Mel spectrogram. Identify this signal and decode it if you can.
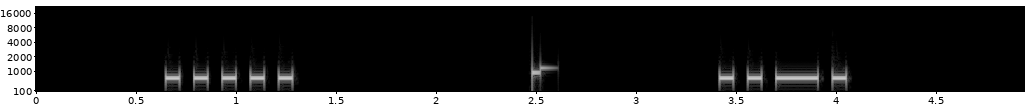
Morse code, heard as a keyed tone, about 17 wpm, 700 Hz. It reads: 5 F
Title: Single Character (Letter:Number:Punctuation:Prosign) 17wpm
